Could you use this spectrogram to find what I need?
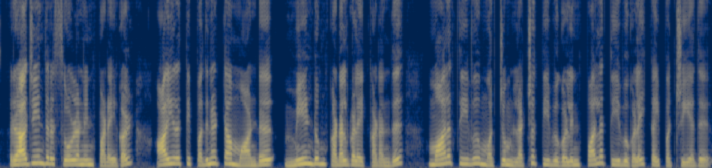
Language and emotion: Tamil, neutral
